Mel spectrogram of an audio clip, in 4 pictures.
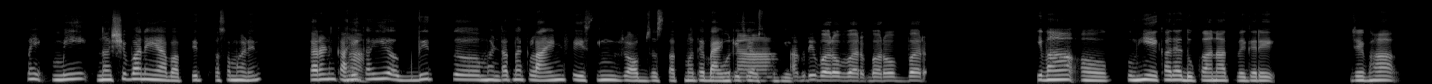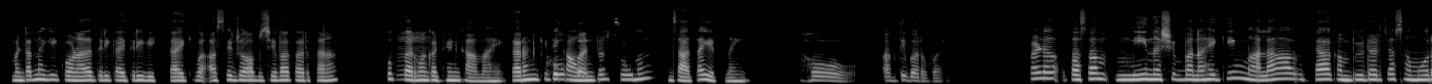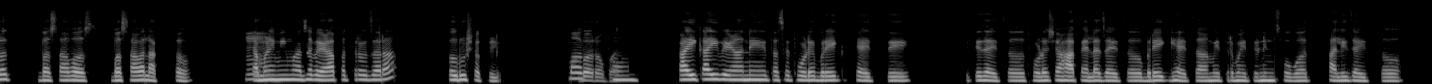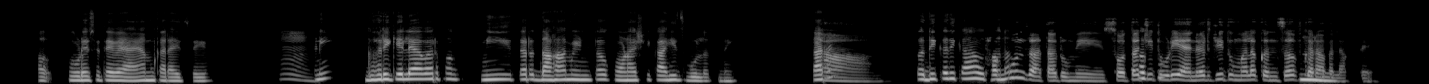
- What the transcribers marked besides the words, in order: in English: "क्लायंट फेसिंग"; in English: "काउंटर"; in English: "ब्रेक्स"; in English: "एनर्जी"; in English: "कन्झर्व्ह"
- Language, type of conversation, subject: Marathi, podcast, दैनंदिन जीवनात जागरूकतेचे छोटे ब्रेक कसे घ्यावेत?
